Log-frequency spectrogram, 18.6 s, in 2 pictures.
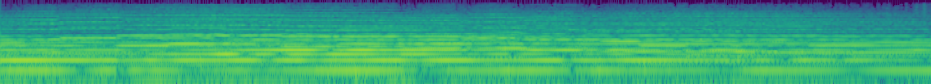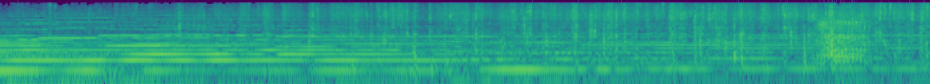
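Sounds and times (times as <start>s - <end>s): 
horse hooves clip-clopping: 0.0s - 18.6s
horse-drawn carriage wheels rumbling: 9.0s - 18.6s.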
